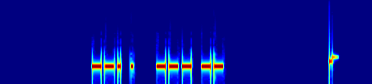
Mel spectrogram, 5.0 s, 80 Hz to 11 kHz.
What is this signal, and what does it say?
Morse code, heard as a keyed tone, about 28 wpm, 700 Hz. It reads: GE OM
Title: Common QSO Phrases 28wpm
